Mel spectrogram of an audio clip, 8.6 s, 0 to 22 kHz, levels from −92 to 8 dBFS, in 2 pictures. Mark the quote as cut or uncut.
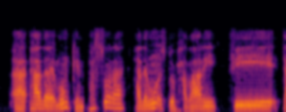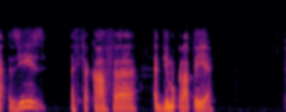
cut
